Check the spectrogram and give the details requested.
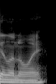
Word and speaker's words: Illinois: The S can be silent all it wants. I see it there. I was going to say something, but I didn't. It's Illinois.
